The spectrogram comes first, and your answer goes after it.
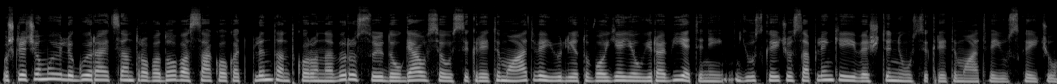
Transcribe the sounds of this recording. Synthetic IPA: ʊʃʲkɾʲɛt͡ʃʲɛmuːjʊlʲɪɡʊɪɾɐɪt̪t̪sʲɛnt̪ɾoːʋɐd̪oːʋɐsɑːkoːkɐt̪pʲlʲɪnt̪ɐnt̪koːɾɔnɐʋʲɪɾʊsʊɪd̪ɒʊɡʲɛˑʊsʲɛʊʃʲsʲɪkɾʲeːt̪ʲɪmoːɑːt̪ʲʋʲɛjuːlʲiɛt̪ʊʋoːjɛjɛʊiːɾɐʋʲiɛt̪ʲɪnʲɛɪjuːskɐɪt͡ʃʲʊsɑːpʲlʲɪŋʲkʲeːiːʋʲɛʃʲt̪ʲɪnʲuːʊʃʲsʲɪkɾʲeːt̪ʲɪmoːɑːt̪ʲʋʲɛjuːskɐɪt͡ʃʲuː

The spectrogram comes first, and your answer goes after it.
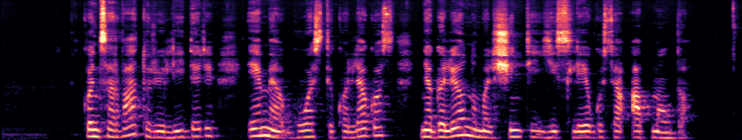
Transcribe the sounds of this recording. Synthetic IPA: kɔnʲsʲɛɾʋɑːt̪oːɾʲuːˑlʲiːd̪ʲɛɾʲɪeːmʲeɡuɔsʲt̪ʲɪkɔlʲɛɡoːsnʲɛɡɐlʲeːjoːnʊmɐlʲʃʲɪnʲt̪ʲɪjiːsʲlʲeːɡʊsʲoːʔɑːpmɐʊd̪oː

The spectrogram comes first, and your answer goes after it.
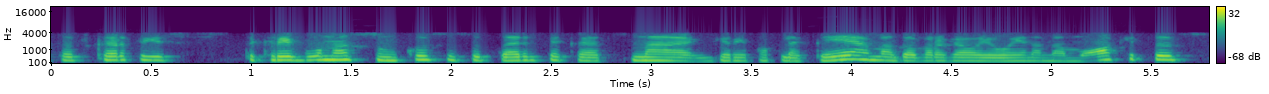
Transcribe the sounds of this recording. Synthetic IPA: t̪ɐt̪skɐrt̪ɐɪs | t̪ʲɪkɾɐɪbuːnɐsʊŋkʊsʊsʲɪt̪ɐɾʲt̪ʲɪkɐt̪nɐɡʲɛɾɐɪpɐpʲlʲɛpʲeːjomʲɛd̪ɐbɐrɡɐlˠjɛʊɛɪnɐmʲɛmoːkʲit̪ʲɪs

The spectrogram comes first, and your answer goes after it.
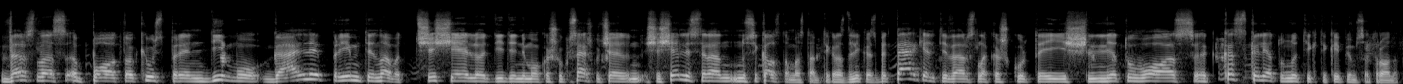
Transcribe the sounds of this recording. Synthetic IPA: ʋʲɛrslˠɐspoːt̪oːkʲuːsʲpʲɾʲɛnʲd̪ʲiːmuːɡɑːlʲɪpʲɾʲɪɪmʲt̪ʲɪnɐʋɐt̪ʃʲɛʃʲeːlʲoːd̪ʲiːd̪ʲɪnʲɪmoːkɐʃkoːkʲʊsɐɪʃkʊt͡ʃʲɛʃʲɛʃʲeːlʲɪsiːrɐnʊsʲɪkɐlˠst̪oːmɐst̪ɐ̰ːmt̪ʲɪkɾɐsd̪ɐlʲiːkɐsbʲɛt̪̚pʲɛrʲkʲɛlʲt̪ʲɪʋʲɛrslˠɐkɐʃkʊrt̪ɐɪɪʃlʲiɛt̪ʊʋoːskɐsɡɐlʲeːt̪uːnʊt̪ʲɪkt̪ʲɪkɐɪpjʊmsɐt̪ɾoːd̪oː

